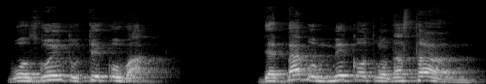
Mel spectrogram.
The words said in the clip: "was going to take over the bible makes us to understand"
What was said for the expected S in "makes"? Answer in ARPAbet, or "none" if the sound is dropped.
none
